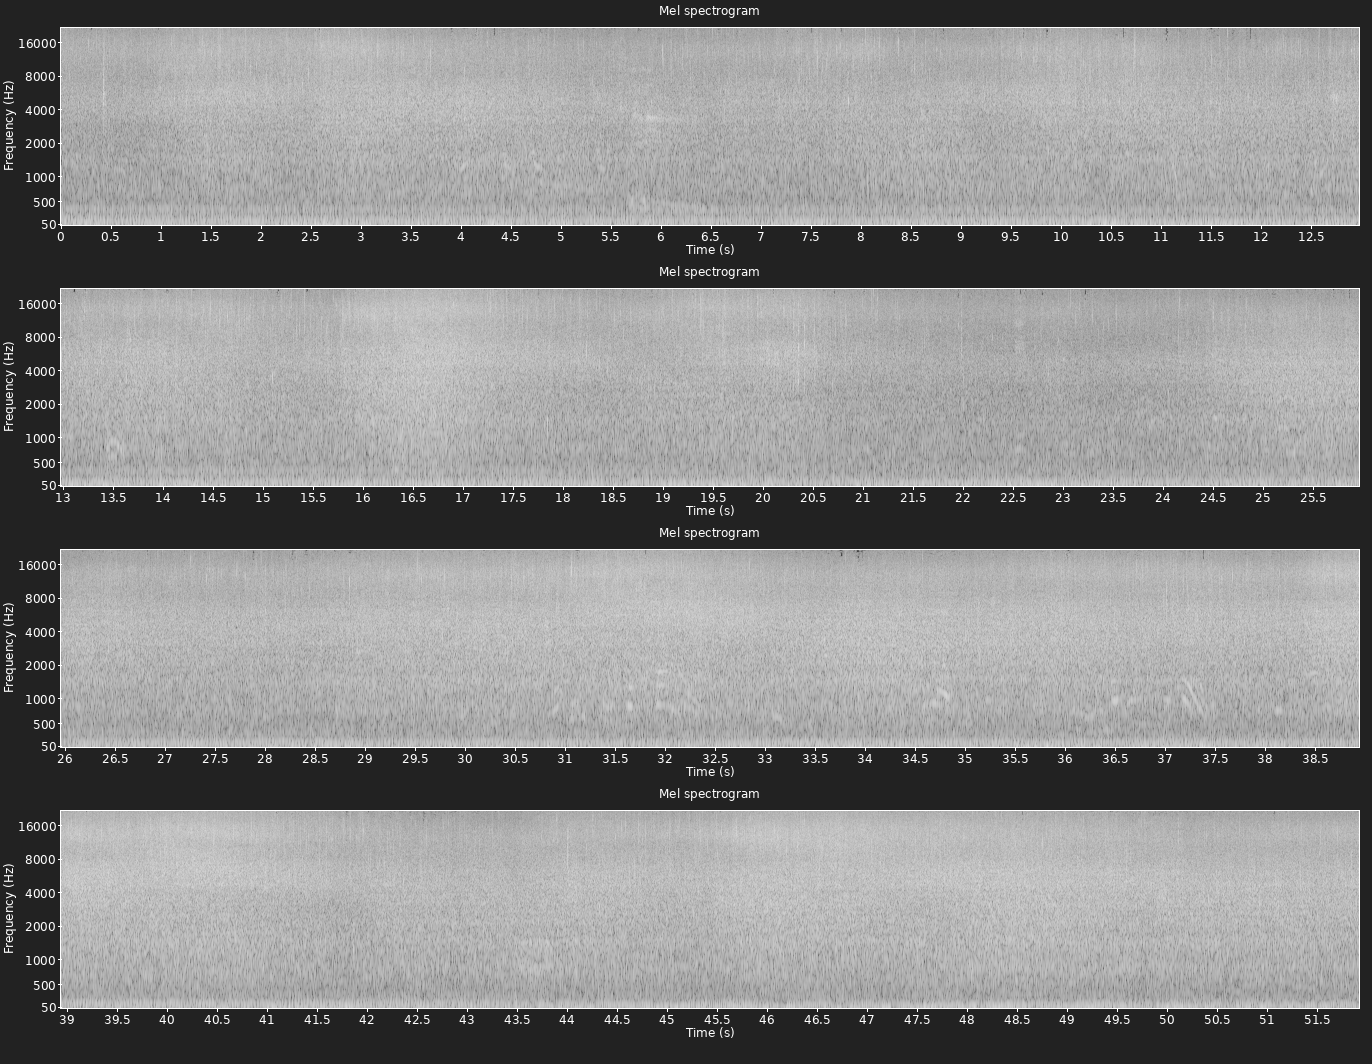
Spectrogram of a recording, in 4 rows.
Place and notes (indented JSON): {
  "title": "Bali, New Taipei City - On the beach",
  "date": "2012-07-01 17:14:00",
  "latitude": "25.16",
  "longitude": "121.43",
  "timezone": "Asia/Taipei"
}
